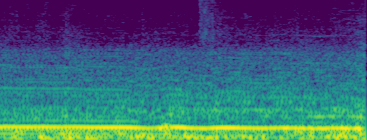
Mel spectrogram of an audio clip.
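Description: A Lamborghini Revuelto in hybrid mode hums with a loud, close, steady engine drone, one sustained tone with a slight wobble midway.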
